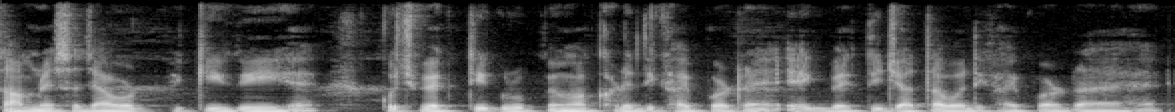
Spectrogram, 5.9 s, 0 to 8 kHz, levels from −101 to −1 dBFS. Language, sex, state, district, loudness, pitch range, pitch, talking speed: Hindi, male, Jharkhand, Ranchi, -20 LUFS, 90-95 Hz, 95 Hz, 225 wpm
